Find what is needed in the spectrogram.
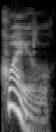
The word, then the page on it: quail: British English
